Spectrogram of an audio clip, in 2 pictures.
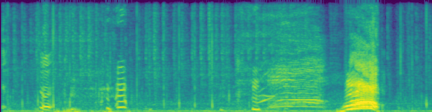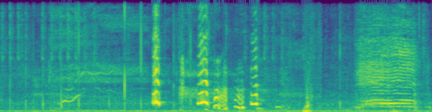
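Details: A farm goat at snack time gives several wavering, harmonic bleats, one loud and strained in the middle and another near the end, with people talking and a steady low hum throughout.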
